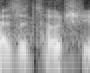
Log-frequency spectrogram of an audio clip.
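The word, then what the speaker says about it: Zatoichi: Yeah, Zatochi is how you would say his name.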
